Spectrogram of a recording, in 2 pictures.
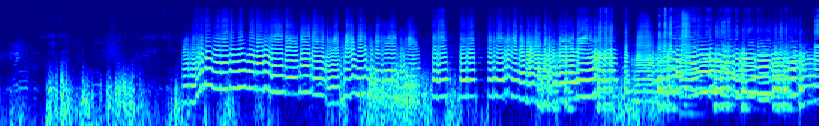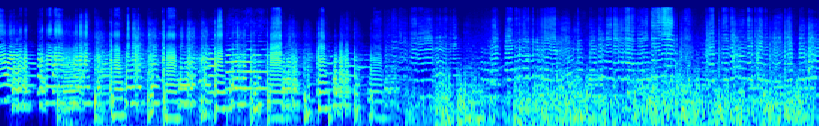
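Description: A Serbian brass band of trumpets and larger bell-front horns playing a tune while marching, coming in loudly about two and a half seconds in over crowd noise.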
